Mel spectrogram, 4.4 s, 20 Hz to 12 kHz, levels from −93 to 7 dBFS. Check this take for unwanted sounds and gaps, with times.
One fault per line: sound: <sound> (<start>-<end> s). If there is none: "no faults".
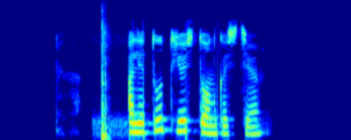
sound: thud (1.3-1.4 s)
